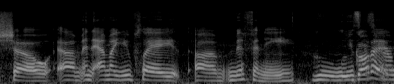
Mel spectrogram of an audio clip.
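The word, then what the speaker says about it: Myfanwy: And Emma, you play Miffany, who loses you got her memory. Yeah. Rhymes with Tiffany.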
